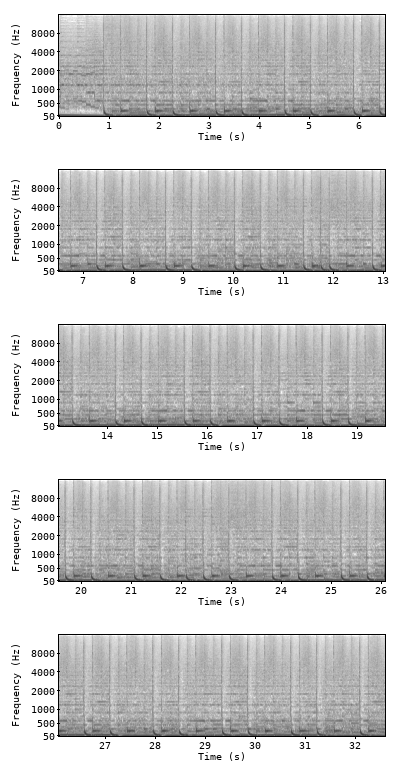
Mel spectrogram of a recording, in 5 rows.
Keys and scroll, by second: 1.0 ctrl+=, 1.6 ctrl+space, 2.0 ctrl+=, 10.3 ctrl+z, 23.4 ctrl+-, 26.8 ctrl+0, 32.5 ctrl+=.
